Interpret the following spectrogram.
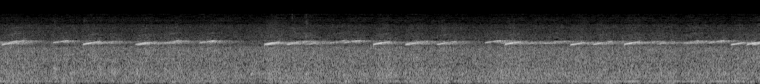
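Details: Frogs calling at night by a creek: a dense chorus of short, high, rising chirps overlapping in quick succession, steady throughout, over a constant rushing wash of flowing water.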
